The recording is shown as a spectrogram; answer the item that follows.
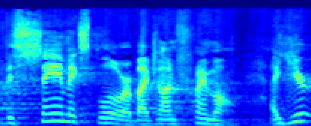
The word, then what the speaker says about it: Frémont: Frémont. I'm pronouncing it with a French accent.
